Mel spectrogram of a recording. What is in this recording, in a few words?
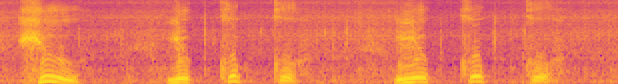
"yukukuh", karuk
